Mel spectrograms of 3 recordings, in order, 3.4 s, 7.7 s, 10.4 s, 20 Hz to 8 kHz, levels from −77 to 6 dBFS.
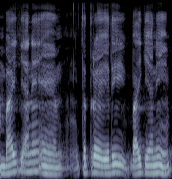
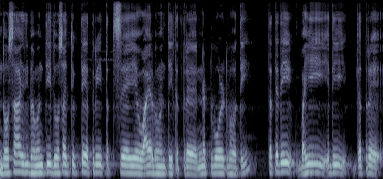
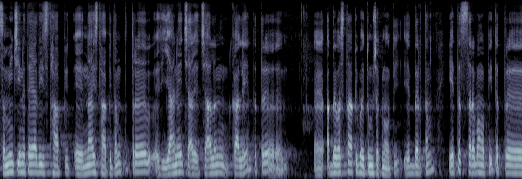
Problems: none marked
